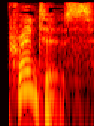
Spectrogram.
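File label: "prentice", British English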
